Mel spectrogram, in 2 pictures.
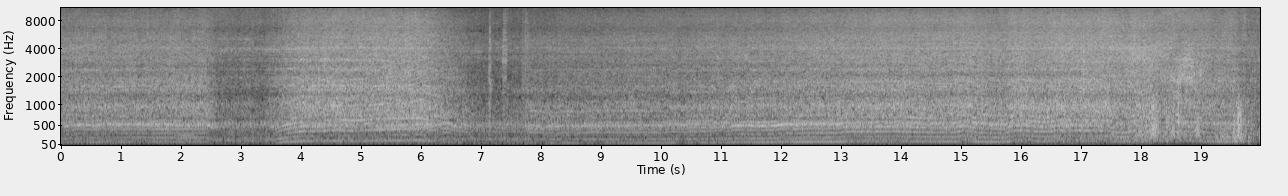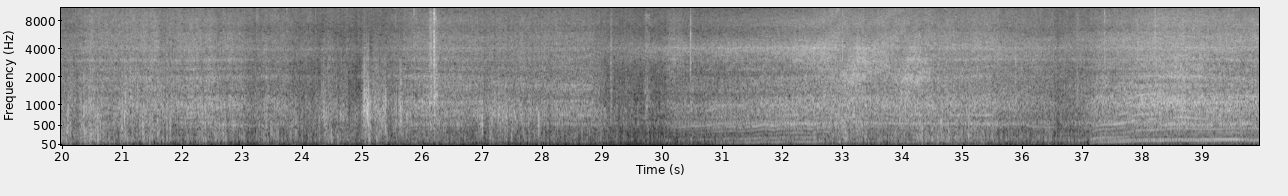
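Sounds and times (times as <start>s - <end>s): backhoe diesel engine working: 0.0s - 39.9s.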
